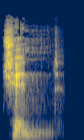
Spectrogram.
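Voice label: "chinned", English, British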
